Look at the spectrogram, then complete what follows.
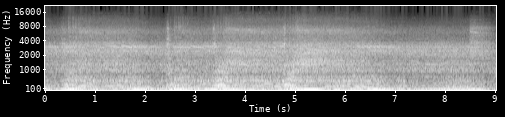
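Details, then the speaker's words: Semi-cold BMW E36 in snow: engine revs under load but pull keeps dipping and stumbling, power cutting in and out, only pulls to about 2,500 rpm, hesitation easing as it warms; misfire fixed by tune-up. "there is a lot of hesitation which can be heard in the video as well as it just cuts off power"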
